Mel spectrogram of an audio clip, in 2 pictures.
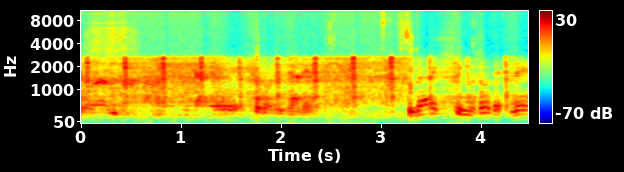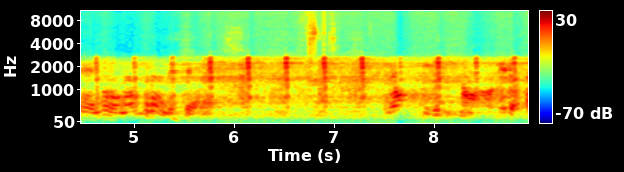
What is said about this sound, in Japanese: ウッドペッカーノイズは取れません。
